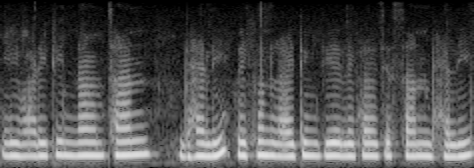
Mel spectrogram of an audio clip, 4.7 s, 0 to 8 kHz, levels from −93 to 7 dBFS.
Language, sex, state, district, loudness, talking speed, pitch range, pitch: Bengali, female, West Bengal, North 24 Parganas, -12 LUFS, 165 wpm, 220-235 Hz, 230 Hz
